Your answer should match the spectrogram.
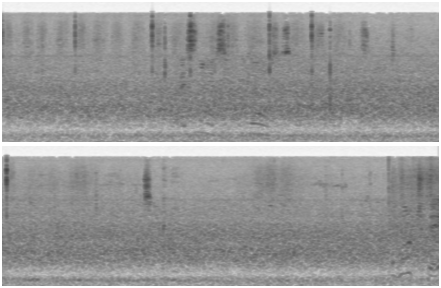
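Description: Hand screwdriver turning a screw into a wooden plaque on a post, heard as faint scattered clicks over a steady outdoor rumble and hiss.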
